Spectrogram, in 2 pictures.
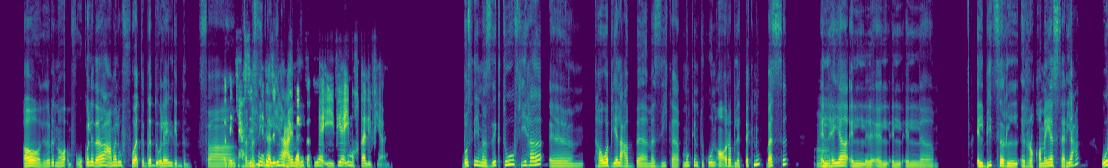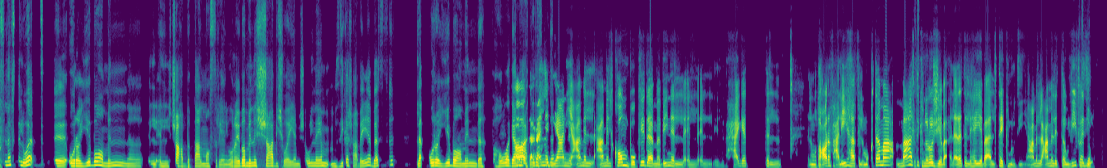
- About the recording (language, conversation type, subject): Arabic, podcast, إزاي اكتشفت نوع الموسيقى اللي بتحبّه؟
- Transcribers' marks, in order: other background noise; background speech; in English: "للtechno"; in English: "الbeats"; unintelligible speech; in English: "combo"; tsk; in English: "الtechno"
